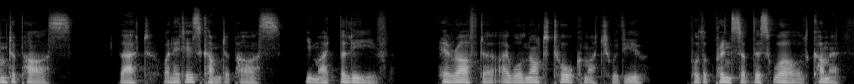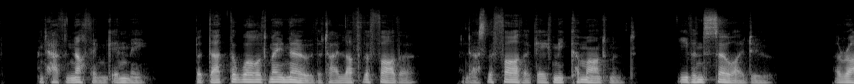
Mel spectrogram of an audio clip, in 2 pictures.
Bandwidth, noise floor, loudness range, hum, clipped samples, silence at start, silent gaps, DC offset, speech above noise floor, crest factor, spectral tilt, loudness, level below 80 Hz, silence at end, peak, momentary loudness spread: 15 kHz; -85 dBFS; 2 LU; none; under 0.1%; 0 s; none; under 0.1%; 60 dB; 20 dB; -5.5 dB/octave; -25 LUFS; -44 dBFS; 0 s; -6 dBFS; 11 LU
